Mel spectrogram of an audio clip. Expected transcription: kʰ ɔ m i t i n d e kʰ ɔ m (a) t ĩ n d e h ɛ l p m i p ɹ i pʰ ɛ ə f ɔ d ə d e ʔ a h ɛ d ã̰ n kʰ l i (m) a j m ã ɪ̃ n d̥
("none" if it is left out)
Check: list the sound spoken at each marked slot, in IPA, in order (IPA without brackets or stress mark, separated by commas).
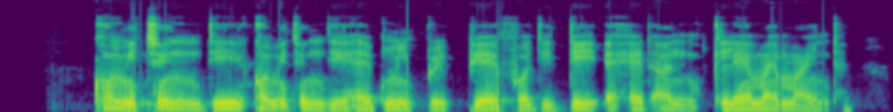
i, m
